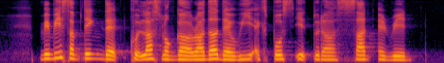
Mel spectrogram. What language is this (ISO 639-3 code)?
eng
